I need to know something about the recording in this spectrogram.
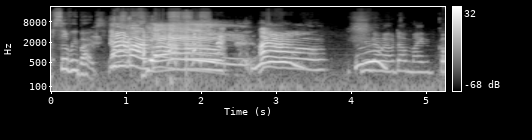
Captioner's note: everyone cheers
